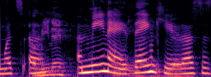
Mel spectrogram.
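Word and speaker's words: Aminé: I can't even pronounce his name. What's Amine? Amine, thank you.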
